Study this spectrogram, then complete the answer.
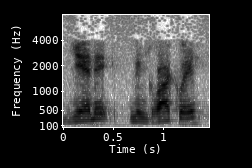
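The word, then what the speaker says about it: Yannick Ngakoue: Yeah, I like watching Yannick Ngakwe. Is that how you pronounce his name right? Absolutely, yeah.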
